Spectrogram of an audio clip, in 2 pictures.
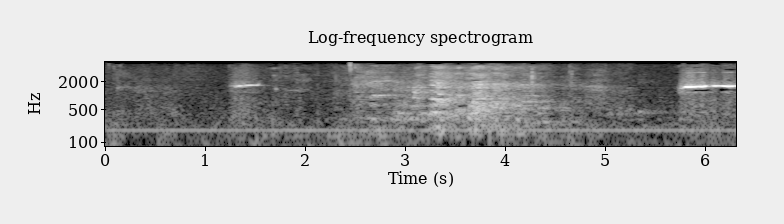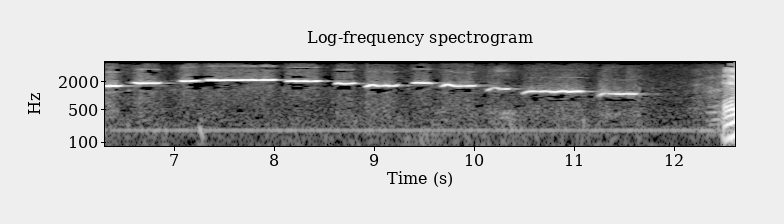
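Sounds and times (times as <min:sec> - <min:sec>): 
laughter: 0:02.5 - 0:05.0
whistled presidential anthem melody: 0:05.8 - 0:11.8.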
